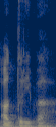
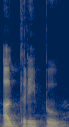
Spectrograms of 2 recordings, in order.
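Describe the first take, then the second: First: The word ends with an 'a' vowel. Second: The word ends with a 'u' vowel. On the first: A particle meaning 'never' governs the verb. "Kalau kemasukan lan menjadi adriba" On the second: No particle governs the verb. "dia dibaca adribu seperti ini ... makanya dia tetap dhammah"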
